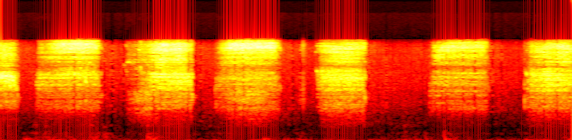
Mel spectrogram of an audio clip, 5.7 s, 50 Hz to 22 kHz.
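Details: Barn owl begging during feeding, It Fryske Gea, 13 September 2019 at 06:57; broad breathy hissing screeches of under a second each, repeated steadily with short pauses, over light bumping noises.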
